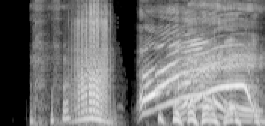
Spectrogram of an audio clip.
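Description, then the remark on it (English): A buzzy kazoo imitates a motorcycle roar in two loud bursts: a short revving swell, a brief pause, then a longer growl whose pitch climbs and wavers before cutting off. No one talks. “Ooh, it's a motorcycle.”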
